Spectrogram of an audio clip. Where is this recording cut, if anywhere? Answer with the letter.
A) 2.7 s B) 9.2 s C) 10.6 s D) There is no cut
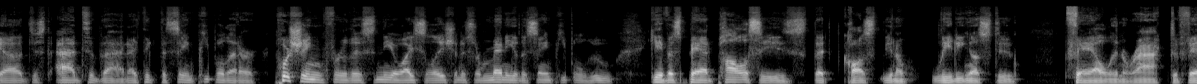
A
